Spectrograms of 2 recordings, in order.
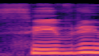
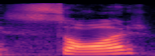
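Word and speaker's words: sour: कहेंगे the dish is सेवरी। सेवरी means स्वादयुक्त या स्वादिष्ट। अब आज के लिए हमारा आखिरी वर्ड है, क्या बोलेंगे इसे, सौर, सुअर या सावर? जी, इस वर्ड को प्रोनाउंस करते हैं सावर।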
